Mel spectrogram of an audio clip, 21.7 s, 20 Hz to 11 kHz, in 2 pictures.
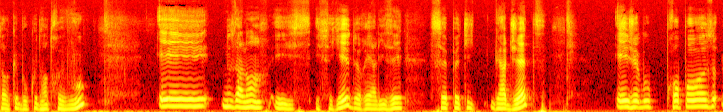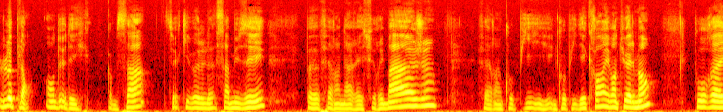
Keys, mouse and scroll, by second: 10.7 click.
